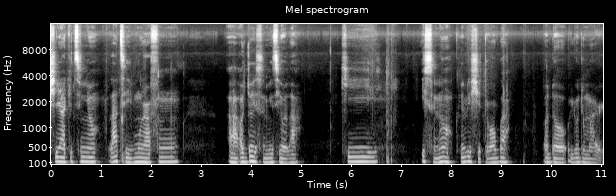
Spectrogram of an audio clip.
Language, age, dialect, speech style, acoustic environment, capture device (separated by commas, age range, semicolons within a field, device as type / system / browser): Yoruba, 18-24, Nigeria - Lagos Yoruba, relaxed; tired, silence; nature, mobile / Linux / Chrome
